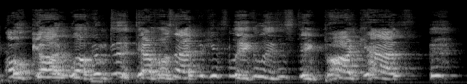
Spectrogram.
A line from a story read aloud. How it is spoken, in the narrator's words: Dave screamed as the secret vacation police stabbed his leg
